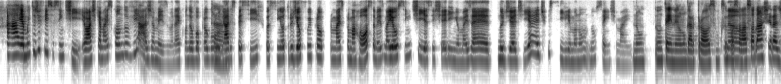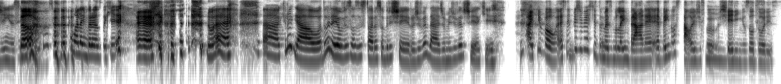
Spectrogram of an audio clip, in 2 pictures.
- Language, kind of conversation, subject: Portuguese, podcast, Que cheiros fazem você se sentir em casa?
- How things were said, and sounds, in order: laugh; chuckle; laugh; chuckle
